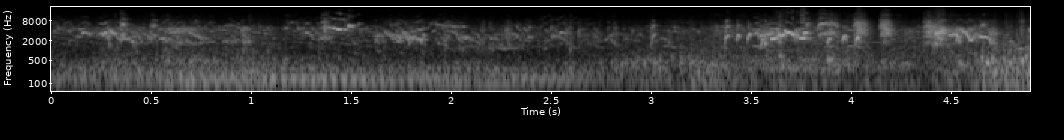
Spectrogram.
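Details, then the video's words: Budgerigars feeding, giving bursts of high, scratchy chirps and chattering warbles, quieter in the middle and busier toward the end, over faint rustling. "Beautiful budgies parakeet eating food birds chirping sounds"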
